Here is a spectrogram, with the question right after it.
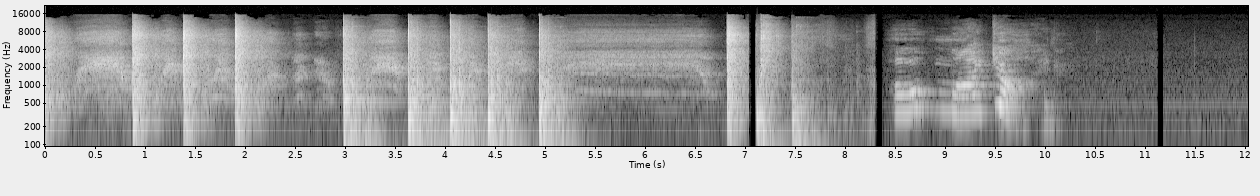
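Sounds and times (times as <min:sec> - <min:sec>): pounding on a door: 0:03.0 - 0:05.4, 0:06.8 - 0:08.0.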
